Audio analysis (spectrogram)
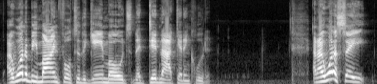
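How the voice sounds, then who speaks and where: Man playing a bright-voiced corporate conference call host. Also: sits high, exaggerated voice. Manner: earnest, measured corporate politeness, emphatic. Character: smug corporate game executive hosting a staff conference call.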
